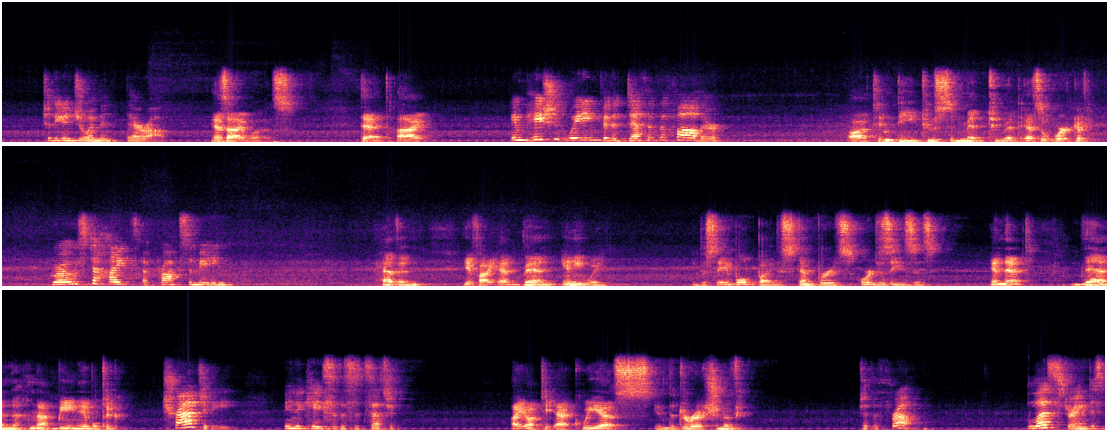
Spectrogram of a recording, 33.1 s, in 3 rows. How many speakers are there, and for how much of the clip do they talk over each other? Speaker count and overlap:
2, no overlap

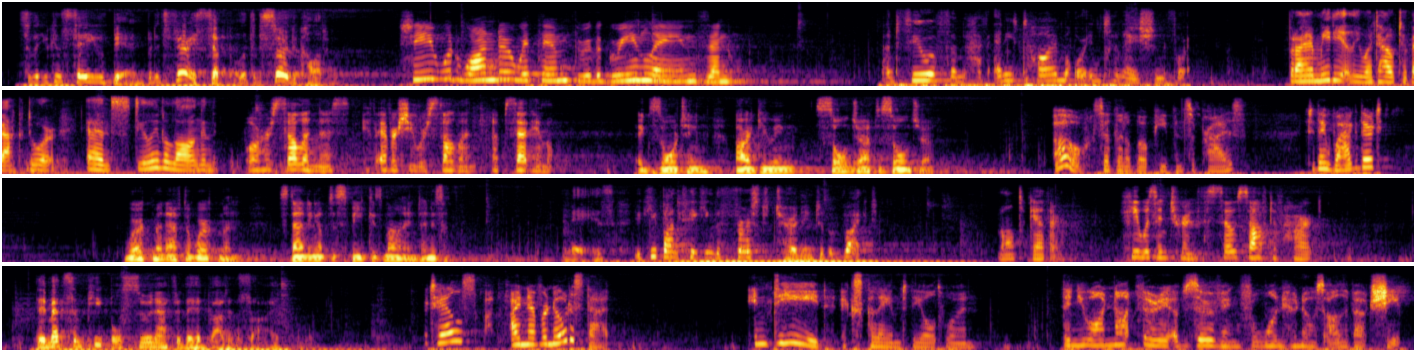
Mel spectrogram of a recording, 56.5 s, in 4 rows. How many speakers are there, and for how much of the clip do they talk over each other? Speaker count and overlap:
7, no overlap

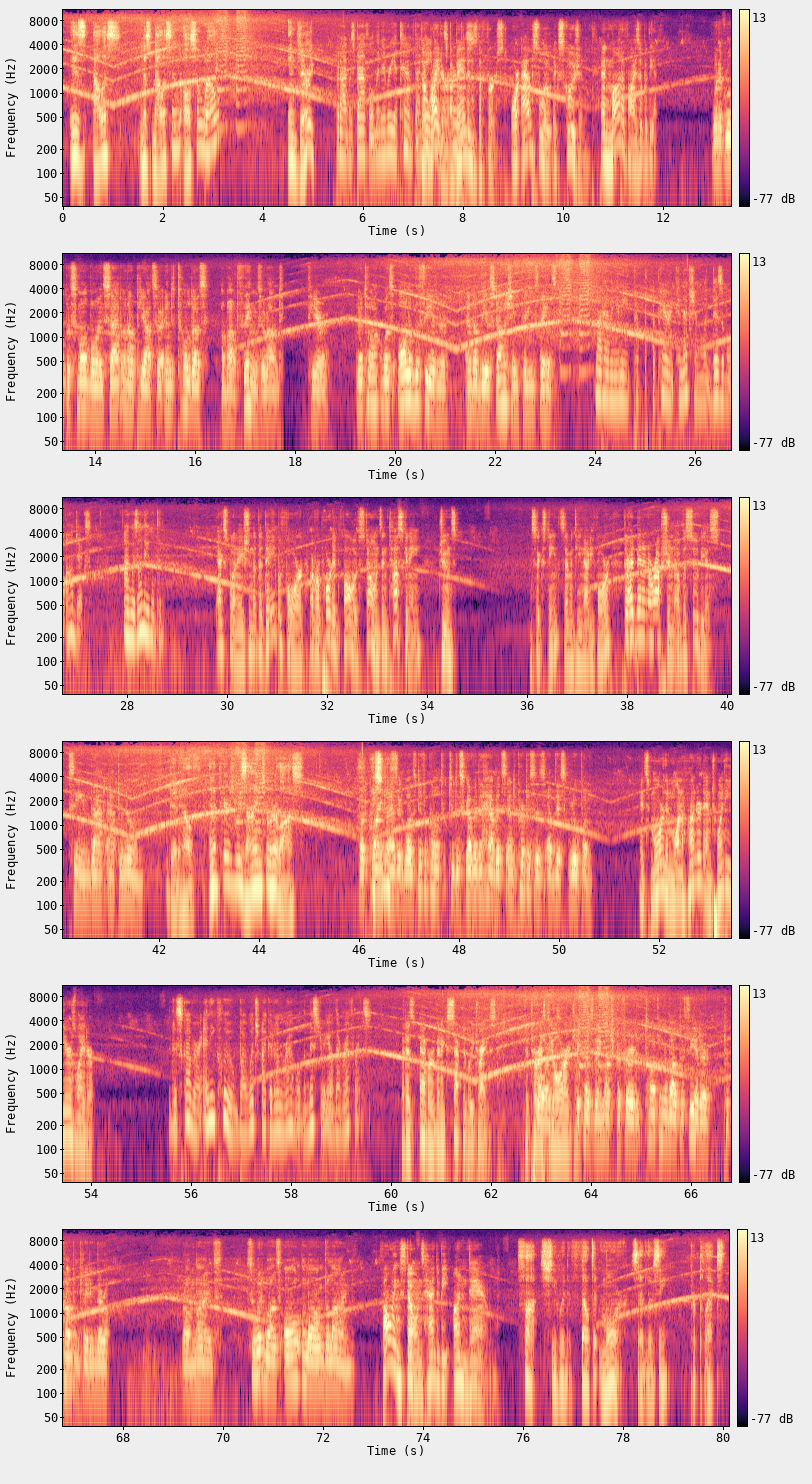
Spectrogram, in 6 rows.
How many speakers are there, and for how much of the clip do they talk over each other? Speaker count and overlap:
4, about 4%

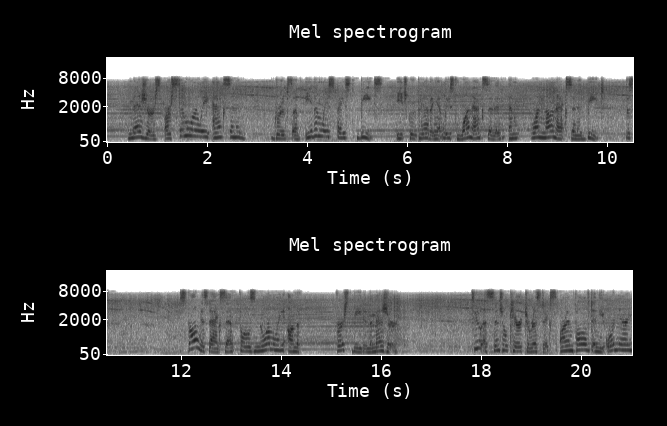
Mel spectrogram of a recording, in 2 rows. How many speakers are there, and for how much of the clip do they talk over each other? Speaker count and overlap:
1, no overlap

